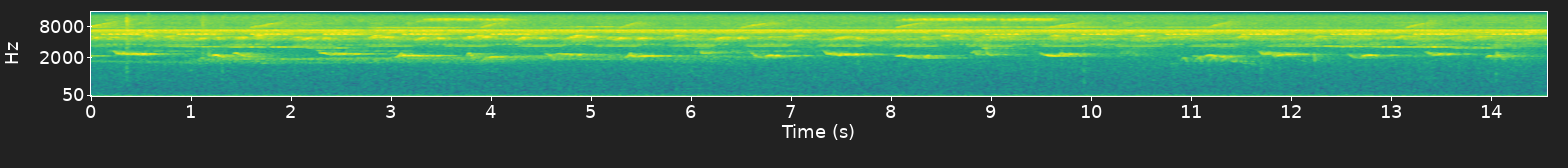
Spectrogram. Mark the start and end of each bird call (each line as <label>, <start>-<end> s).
Elegant Woodcreeper (Xiphorhynchus elegans), 0.0-1.9 s
White-necked Thrush (Turdus albicollis), 0.0-14.6 s
Amazonian Grosbeak (Cyanoloxia rothschildii), 0.5-3.1 s
unidentified bird, 0.7-1.9 s
Cinnamon-throated Woodcreeper (Dendrexetastes rufigula), 1.0-6.7 s
Amazonian Barred-Woodcreeper (Dendrocolaptes certhia), 10.6-12.0 s
Amazonian Grosbeak (Cyanoloxia rothschildii), 11.8-14.4 s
